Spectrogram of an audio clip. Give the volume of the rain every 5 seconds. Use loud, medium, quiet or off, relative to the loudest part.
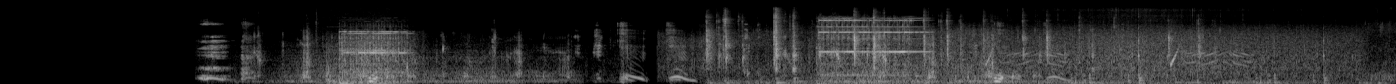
off, medium, loud.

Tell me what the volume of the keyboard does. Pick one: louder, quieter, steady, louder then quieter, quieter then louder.
quieter.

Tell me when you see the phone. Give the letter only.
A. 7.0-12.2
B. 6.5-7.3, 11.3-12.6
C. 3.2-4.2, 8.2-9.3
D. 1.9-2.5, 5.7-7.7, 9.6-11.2
C.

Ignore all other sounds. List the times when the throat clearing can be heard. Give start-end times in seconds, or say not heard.
1.9-2.5, 5.7-7.7, 9.6-11.2.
